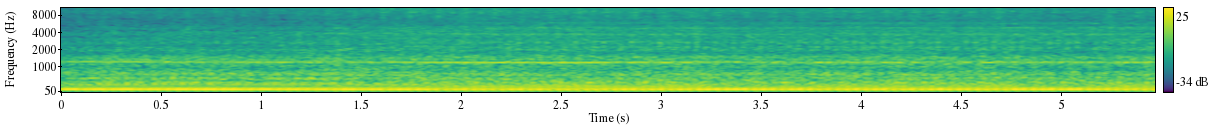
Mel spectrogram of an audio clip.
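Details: 2000 Audi S4 B5 after alternator and belt work: steady even idle, smooth low hum with faint constant whine, no chirp or slap; belt not walking, battery light off, engine sounds healthy.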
